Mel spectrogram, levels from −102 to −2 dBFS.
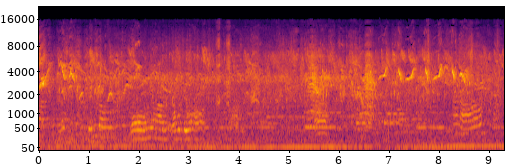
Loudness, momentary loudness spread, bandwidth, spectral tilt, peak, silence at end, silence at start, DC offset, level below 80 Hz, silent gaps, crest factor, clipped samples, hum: -21 LUFS; 9 LU; 16 kHz; 0 dB/octave; -4 dBFS; 0 s; 0 s; under 0.1%; -42 dBFS; none; 20 dB; under 0.1%; none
